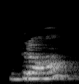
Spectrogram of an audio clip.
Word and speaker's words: grand: Next we have grand. Here D is silent.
